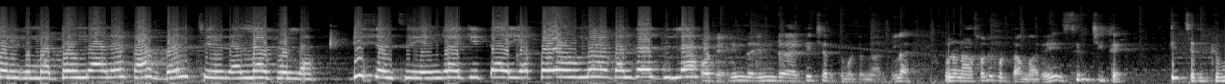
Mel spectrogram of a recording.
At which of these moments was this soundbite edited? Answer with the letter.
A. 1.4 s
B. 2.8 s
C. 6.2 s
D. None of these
D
